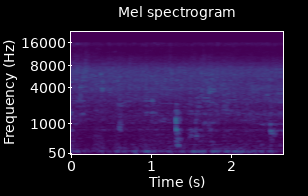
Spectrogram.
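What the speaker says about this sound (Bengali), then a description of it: "আমি এমনি প্রথমে পেঁয়াজের সাথে ভালো করে নেড়েচেড়ে চিকেন একটু ভেজে নেব।" Chicken pieces frying with onion in oil in a pan, a steady soft sizzle with occasional light stirring scrapes, close but fairly quiet, no voices.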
